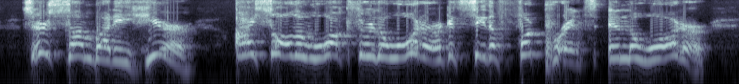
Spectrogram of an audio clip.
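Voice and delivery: play-acted, high-pitched, urgent, alarmed scream. Retelling what a son shouted from the basement: imitating son screaming. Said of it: "My son's screaming at me".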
